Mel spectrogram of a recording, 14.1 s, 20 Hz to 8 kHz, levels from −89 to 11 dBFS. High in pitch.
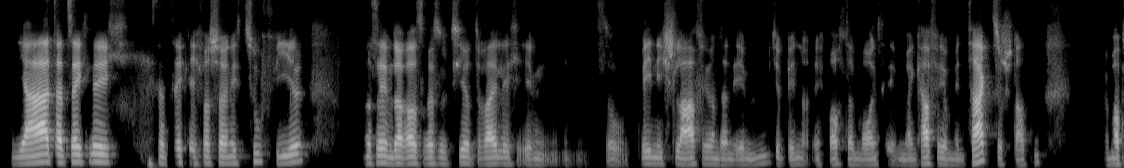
No: low, 110 Hz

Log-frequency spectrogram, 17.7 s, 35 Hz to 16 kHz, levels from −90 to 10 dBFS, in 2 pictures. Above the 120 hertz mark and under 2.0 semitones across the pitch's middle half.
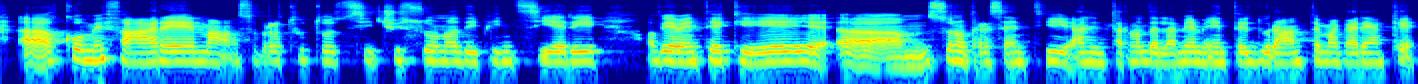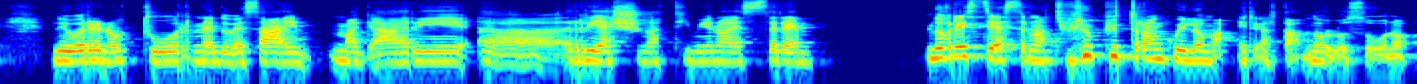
Yes: medium, 185 Hz; narrow, 1.5 semitones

